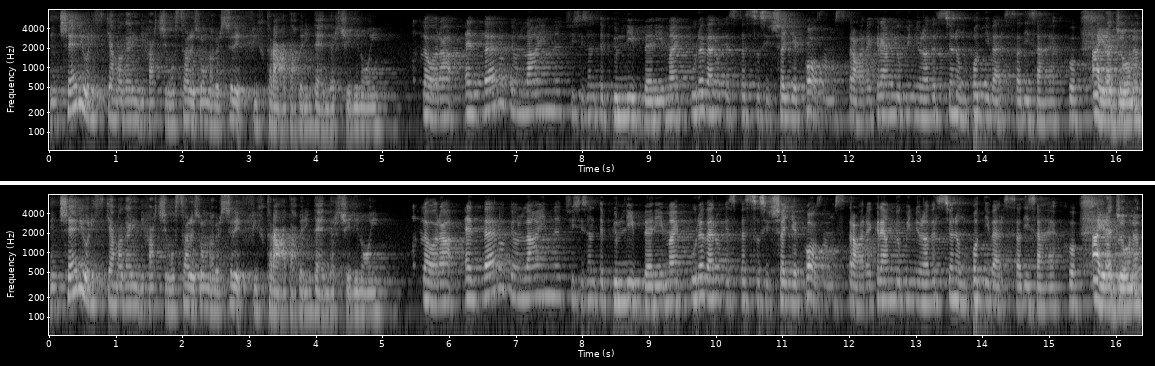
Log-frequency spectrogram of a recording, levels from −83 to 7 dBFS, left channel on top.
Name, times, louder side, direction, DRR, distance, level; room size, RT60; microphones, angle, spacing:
voice 1, 0.0-4.9 15.6-16.3, right 3 dB, 15° right, -1 dB, 1.2 m, -26 dB
voice 2, 5.6-8.2 8.5-15.7 16.3-16.4, right 2 dB, 45° right, 4 dB, 1.9 m, -29 dB
28.5 x 18.5 x 5.6 m, 1.3 s
head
